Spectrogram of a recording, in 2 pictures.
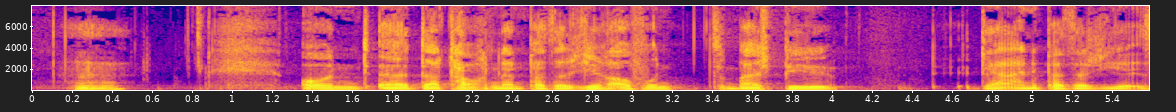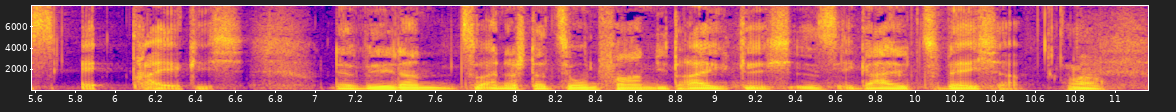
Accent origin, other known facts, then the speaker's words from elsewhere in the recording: Nuremberg, Bavaria, Germany; Das ist gar nicht wahr. Ich komme ja aus Nürnberg.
